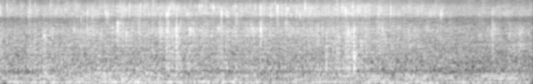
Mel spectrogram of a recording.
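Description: Chopped garlic and onion fry in hot oil with a loud, steady sizzle that runs close and continuous throughout.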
